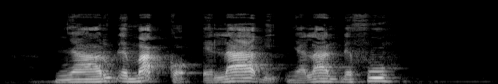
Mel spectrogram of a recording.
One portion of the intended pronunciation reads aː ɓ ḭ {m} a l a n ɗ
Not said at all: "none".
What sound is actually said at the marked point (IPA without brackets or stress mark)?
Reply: ɲ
